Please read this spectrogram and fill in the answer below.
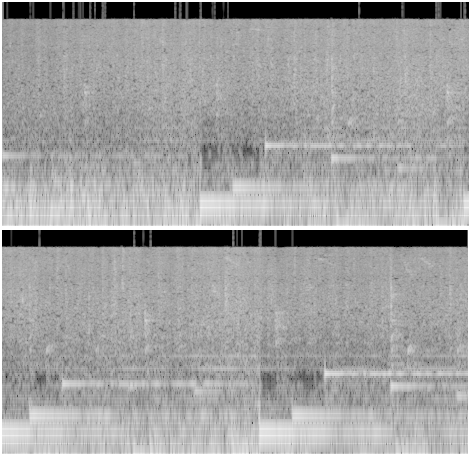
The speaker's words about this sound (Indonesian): Tapi sayangnya, hujan besar tiba-tiba turun malam itu dan memaksa kami semua untuk menunggu sampai reda.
